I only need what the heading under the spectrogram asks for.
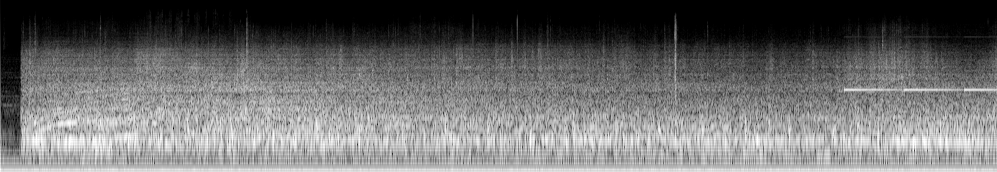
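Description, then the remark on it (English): Tornado-force winds roar and buffet a moving truck in a dense, continuous rush of noise with heavy low rumble, no voices, and a thin steady tone rising out of the din near the end. “whoever's driving this truck for our Light in the Mood section, if he is not a believer in Jesus before, I guarantee he is now”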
